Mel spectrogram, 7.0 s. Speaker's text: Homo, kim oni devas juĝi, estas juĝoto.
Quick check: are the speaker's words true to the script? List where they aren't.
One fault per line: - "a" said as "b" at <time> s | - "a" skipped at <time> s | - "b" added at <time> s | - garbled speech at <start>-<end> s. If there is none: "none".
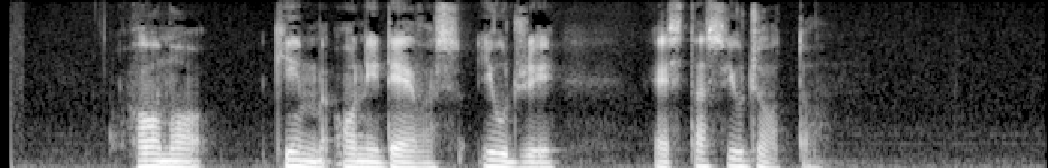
none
